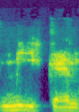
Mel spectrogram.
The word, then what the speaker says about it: Mikael: How do you pronounce his name, like correctly? – It's a hard switch in between. That's why you can hear me try to say the Swedish words in English. Yeah. But it's Mikael Åkerfeldt.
